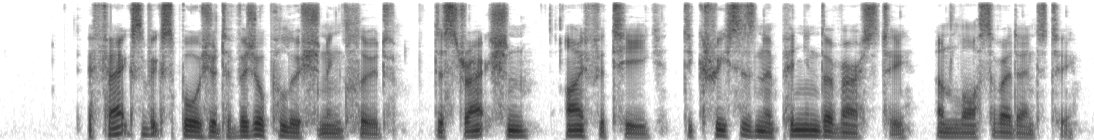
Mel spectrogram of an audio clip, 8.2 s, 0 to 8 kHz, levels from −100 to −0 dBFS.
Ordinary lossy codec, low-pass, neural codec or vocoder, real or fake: none; 7.2 kHz; none; real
